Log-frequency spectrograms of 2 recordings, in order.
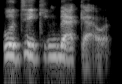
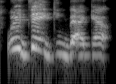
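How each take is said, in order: First: Said in the usual way. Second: Put-on half-found French accent on we're taking back our; attempted French accent. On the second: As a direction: try the line as a mock Frenchman. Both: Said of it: "I gotta find the accent".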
